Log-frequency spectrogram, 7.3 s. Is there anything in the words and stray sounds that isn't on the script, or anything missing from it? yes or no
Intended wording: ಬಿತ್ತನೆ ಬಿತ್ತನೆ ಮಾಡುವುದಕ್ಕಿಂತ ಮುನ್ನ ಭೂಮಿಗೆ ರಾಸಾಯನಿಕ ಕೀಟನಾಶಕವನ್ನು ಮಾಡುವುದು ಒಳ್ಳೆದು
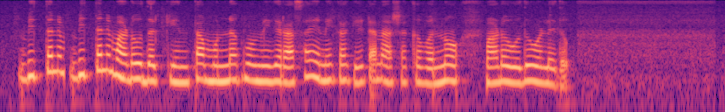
no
